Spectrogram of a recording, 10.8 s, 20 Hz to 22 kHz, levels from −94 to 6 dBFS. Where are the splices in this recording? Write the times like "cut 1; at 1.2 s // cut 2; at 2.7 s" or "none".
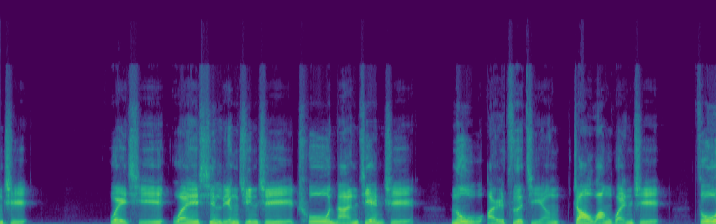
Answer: cut 1; at 8.5 s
